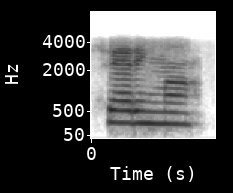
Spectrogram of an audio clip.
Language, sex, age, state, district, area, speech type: Tamil, female, 18-30, Tamil Nadu, Tiruppur, rural, conversation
